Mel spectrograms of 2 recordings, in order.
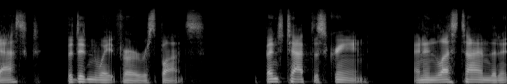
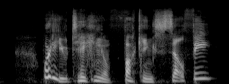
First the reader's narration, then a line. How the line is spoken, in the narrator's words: she snapped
